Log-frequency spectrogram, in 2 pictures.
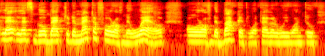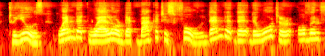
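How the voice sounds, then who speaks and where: A woman with an Italian accent, a guest coach speaking over a video call in an earnest, halting way with many restarts. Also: mid-range voice, a little mellow. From Italy. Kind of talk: livestream interview.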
